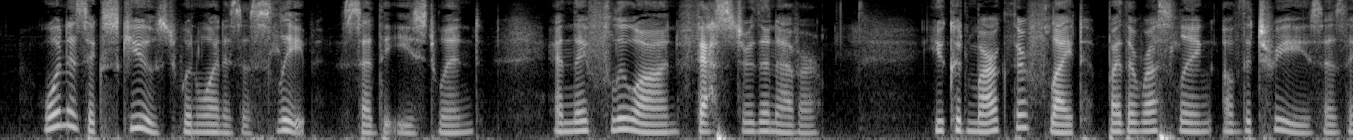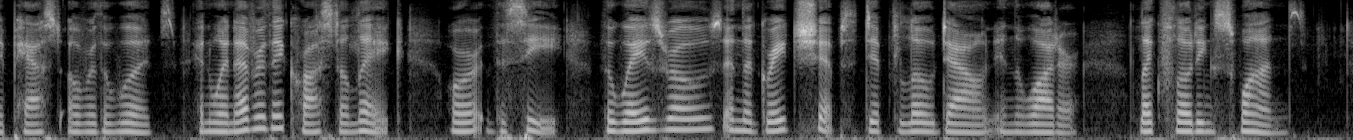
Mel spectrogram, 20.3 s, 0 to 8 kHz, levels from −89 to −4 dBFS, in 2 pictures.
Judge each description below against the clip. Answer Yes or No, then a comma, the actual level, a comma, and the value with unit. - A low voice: No, high, 190 Hz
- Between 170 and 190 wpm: Yes, average, 175 wpm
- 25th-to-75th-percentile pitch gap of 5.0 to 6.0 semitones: No, narrow, 2.5 semitones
